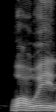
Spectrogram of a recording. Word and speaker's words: Huawei: Huawei, né, que se pronuncia?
